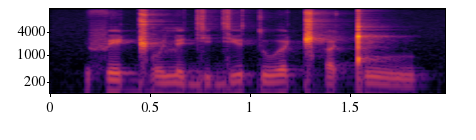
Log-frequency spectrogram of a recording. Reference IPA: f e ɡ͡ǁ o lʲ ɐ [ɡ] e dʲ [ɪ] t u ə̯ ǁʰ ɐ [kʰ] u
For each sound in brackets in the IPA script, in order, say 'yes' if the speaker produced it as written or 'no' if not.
no, no, no

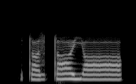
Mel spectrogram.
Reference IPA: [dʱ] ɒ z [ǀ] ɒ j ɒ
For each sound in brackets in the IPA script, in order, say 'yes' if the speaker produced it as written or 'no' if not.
no, no

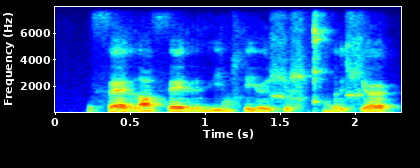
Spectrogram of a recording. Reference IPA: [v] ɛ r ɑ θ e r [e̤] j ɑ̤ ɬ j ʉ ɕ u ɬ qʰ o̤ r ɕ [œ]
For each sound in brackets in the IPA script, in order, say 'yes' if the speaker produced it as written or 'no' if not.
no, yes, yes

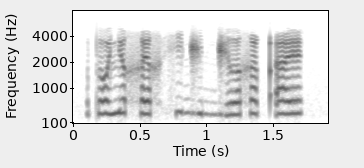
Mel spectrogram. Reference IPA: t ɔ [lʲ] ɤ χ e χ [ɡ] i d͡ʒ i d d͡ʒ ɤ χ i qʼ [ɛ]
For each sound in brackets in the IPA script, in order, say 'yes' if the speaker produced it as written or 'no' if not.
yes, no, yes

